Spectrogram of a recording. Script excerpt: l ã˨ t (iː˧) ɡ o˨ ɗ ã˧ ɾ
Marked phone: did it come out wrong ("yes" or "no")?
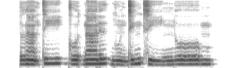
no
